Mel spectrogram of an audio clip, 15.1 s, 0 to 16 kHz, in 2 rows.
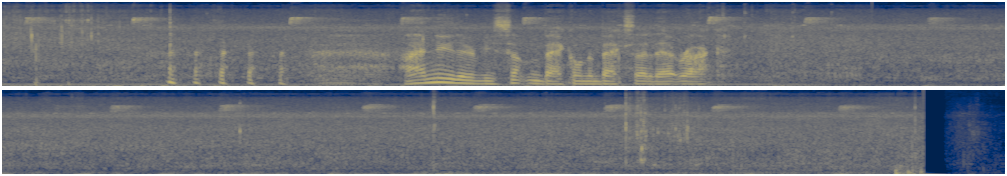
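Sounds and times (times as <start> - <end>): creek water running: 0.0 - 14.3.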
